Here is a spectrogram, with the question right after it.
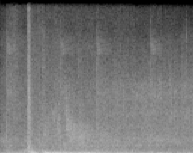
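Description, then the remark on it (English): A single warning shot from a U-boat's deck gun: a sharp, loud crack that drops into a low, booming rumble, which slowly fades over a steady background roar. No voices are heard. “Even so, he kept firing warning shots, but I still needed him a little closer.”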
